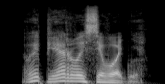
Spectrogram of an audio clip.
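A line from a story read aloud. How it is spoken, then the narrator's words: Old man grumbling. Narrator (Russian): проворчал пожилой мужчина в серой униформе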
